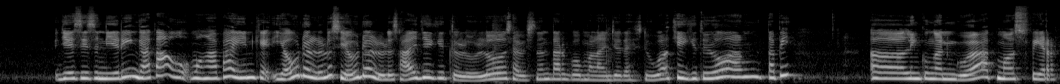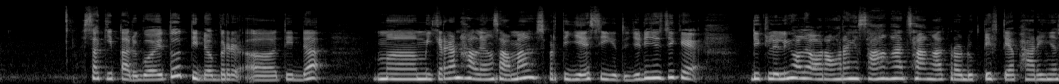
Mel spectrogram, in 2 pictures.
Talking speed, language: 155 wpm, Indonesian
